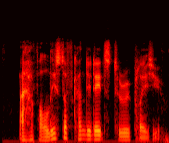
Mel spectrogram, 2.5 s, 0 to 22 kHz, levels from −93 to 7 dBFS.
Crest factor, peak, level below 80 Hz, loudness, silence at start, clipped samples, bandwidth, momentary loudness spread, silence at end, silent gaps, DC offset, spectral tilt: 26 dB; -14 dBFS; -70 dBFS; -39 LUFS; 0.3 s; under 0.1%; 7.4 kHz; 7 LU; 0 s; none; under 0.1%; -5 dB/octave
